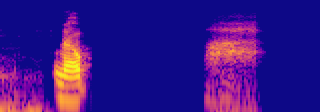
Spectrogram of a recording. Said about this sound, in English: I'm breathing heavy over here. You know?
